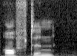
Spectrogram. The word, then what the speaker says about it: often: The T in often is the seventh letter in this file. It went quiet in the 15th century and it stayed quiet.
